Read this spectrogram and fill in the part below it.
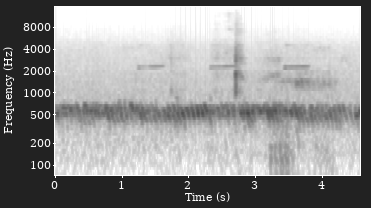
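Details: Black grouse bubbling continuously at a lek in Tiveden, Sweden, April 2023, while thin, high, straight whistles from another bird sound three times and a sharp click cuts in midway.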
